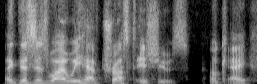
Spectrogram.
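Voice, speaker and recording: A man's voice: on the high side, animated, moderate pace, bright, forceful tone, no room sound, studio quality. An American man hosting a sports talk livestream, chatting casually and emphatically, often repeating phrases to make his point. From Pennsylvania, United States. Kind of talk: casual sports commentary and chat with viewers.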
